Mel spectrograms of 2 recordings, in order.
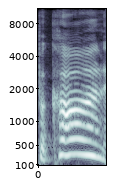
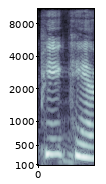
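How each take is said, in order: First: It is said the Texas way. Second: It is said the East Coast way.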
